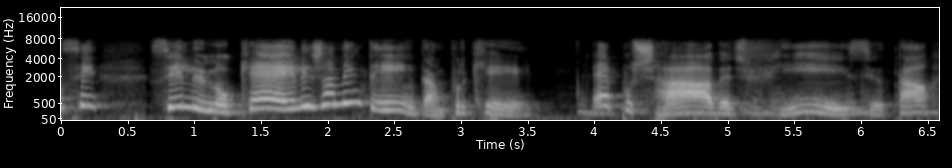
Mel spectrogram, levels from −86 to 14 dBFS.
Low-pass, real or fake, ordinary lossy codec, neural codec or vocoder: none; real; none; none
